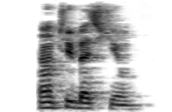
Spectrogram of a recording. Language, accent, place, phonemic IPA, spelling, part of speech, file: French, France, Lyon, /ɛ̃.ty.ba.sjɔ̃/, intubation, noun, LL-Q150 (fra)-intubation.wav
- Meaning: intubation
